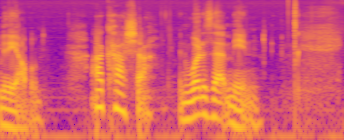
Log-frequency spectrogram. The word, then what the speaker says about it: Akasha: pronounce the language but Akasha and the line you know the accent over the two first the first two A's those are long a so uh kasha is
